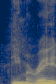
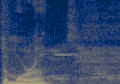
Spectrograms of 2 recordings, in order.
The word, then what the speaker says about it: DeMarais: See, it looks like DeMarais to me, but we were told to pronounce it DeMora.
